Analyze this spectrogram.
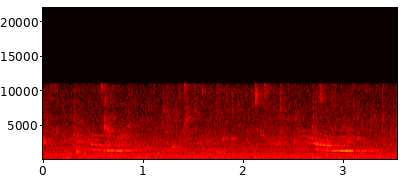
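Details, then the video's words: Kitten heard in the background indoors while someone decorates a cake: two short, thin, high meows, one early and one near the end, over a steady low hum and quiet room noise. "and I'm sure you can hear the little kitty cat there"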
